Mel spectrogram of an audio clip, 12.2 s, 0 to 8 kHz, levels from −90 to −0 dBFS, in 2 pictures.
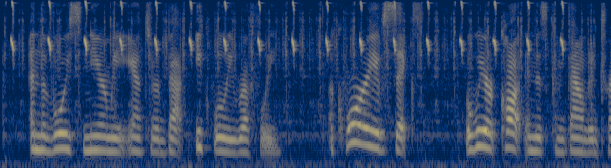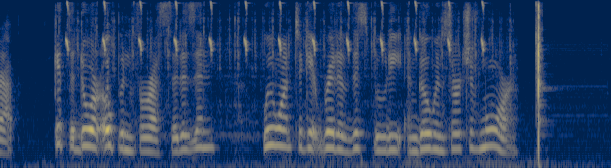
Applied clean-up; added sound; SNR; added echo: none; Mechanisms; 1 dB; none.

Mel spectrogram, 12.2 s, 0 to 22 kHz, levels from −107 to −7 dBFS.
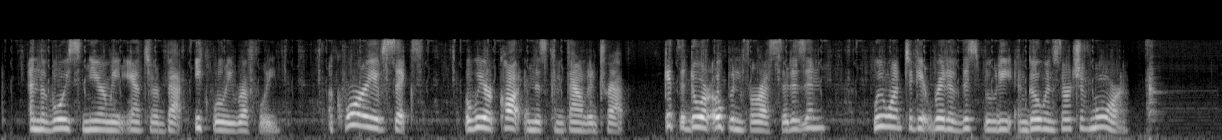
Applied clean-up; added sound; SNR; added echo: neural separator model SepFormer DNS4.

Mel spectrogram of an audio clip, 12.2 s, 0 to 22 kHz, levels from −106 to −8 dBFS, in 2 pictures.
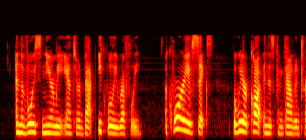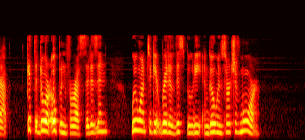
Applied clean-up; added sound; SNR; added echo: none; none; none; none.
